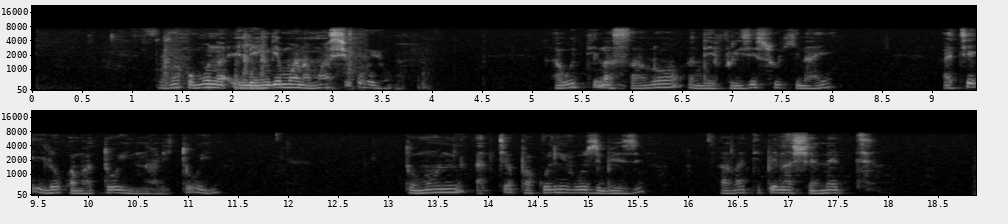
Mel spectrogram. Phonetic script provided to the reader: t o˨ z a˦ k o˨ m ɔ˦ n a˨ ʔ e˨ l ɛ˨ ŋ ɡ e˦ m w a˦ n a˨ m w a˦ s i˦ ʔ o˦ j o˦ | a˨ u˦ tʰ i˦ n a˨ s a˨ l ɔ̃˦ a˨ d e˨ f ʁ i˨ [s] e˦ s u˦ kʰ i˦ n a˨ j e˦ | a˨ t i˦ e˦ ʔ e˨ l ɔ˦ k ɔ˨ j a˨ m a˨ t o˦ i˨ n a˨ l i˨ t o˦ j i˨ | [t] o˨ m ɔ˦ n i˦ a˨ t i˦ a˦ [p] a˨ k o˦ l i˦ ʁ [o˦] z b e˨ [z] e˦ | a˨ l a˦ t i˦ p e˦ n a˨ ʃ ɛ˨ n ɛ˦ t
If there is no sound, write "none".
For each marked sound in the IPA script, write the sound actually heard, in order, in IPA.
z, t, p, u˦, z

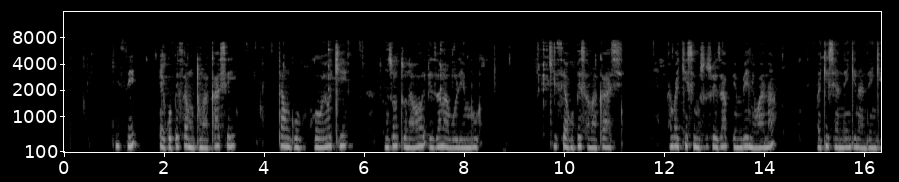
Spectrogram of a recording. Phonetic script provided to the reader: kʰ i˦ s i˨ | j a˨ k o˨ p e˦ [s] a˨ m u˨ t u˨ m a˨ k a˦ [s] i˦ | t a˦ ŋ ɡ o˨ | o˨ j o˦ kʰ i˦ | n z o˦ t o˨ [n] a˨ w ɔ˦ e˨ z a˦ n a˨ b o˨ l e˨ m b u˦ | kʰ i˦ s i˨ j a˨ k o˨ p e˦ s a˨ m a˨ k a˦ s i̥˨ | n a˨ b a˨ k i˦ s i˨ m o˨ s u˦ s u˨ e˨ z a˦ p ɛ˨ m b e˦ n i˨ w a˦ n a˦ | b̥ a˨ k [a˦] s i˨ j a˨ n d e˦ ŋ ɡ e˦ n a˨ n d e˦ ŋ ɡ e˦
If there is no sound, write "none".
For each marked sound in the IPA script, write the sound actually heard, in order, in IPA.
s, s, n, i˦

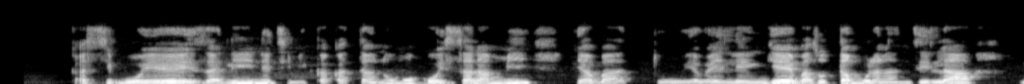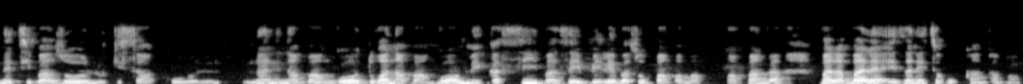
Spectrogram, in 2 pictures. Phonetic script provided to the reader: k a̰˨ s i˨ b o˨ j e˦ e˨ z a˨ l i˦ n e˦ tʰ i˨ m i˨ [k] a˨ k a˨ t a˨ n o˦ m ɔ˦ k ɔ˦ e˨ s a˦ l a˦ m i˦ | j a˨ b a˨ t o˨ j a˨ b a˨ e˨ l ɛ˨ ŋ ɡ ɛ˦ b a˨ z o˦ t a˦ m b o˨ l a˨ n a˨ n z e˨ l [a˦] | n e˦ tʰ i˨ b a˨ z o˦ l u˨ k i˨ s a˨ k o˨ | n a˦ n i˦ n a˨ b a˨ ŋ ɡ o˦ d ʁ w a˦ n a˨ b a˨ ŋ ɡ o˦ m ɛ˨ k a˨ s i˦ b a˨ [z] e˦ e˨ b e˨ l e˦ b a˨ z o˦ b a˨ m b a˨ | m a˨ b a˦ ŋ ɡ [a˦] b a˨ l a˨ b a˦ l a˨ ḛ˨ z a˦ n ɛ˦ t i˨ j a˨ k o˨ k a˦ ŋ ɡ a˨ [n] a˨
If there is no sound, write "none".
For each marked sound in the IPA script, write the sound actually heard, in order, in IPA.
k, a˦, z, a˦, m

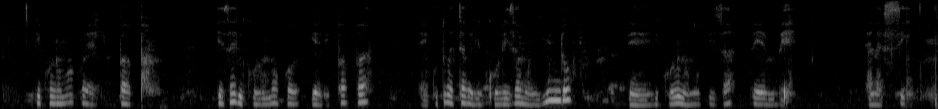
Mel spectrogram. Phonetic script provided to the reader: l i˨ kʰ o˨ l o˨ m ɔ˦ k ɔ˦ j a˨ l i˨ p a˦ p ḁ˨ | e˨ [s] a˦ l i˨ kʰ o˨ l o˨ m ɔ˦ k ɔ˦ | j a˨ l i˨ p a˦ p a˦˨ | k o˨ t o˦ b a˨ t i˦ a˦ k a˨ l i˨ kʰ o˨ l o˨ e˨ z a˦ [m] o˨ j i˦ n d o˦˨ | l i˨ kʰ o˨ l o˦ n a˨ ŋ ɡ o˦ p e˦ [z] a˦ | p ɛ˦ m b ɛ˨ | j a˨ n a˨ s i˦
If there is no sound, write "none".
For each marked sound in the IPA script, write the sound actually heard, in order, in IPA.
z, m, z

